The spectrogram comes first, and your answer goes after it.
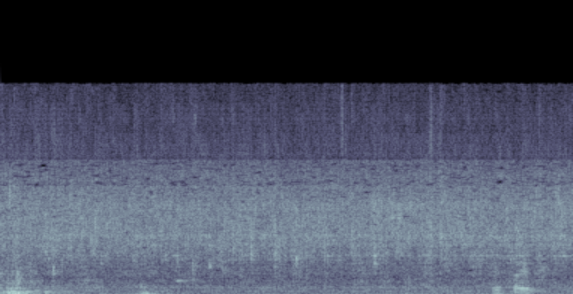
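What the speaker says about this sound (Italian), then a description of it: "il pesce che frigge" Fish frying in a pan makes a dense, steady sizzle and crackle that stays close and even for the whole stretch.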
